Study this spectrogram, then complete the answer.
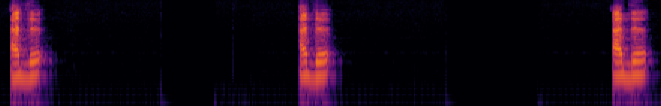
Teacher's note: Ketika kita melafazkan huruf ini dan berhenti pada huruf ta, napas akan terus mengalir keluar mulut. Kedua, tatkala dalam keadaan sukun, huruf dal memiliki sifat qalqalah atau suara yang memantul.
